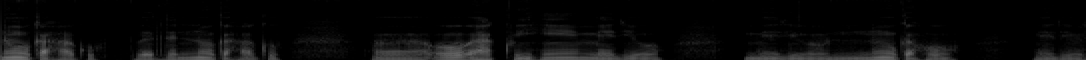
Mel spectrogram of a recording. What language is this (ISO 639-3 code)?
xti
